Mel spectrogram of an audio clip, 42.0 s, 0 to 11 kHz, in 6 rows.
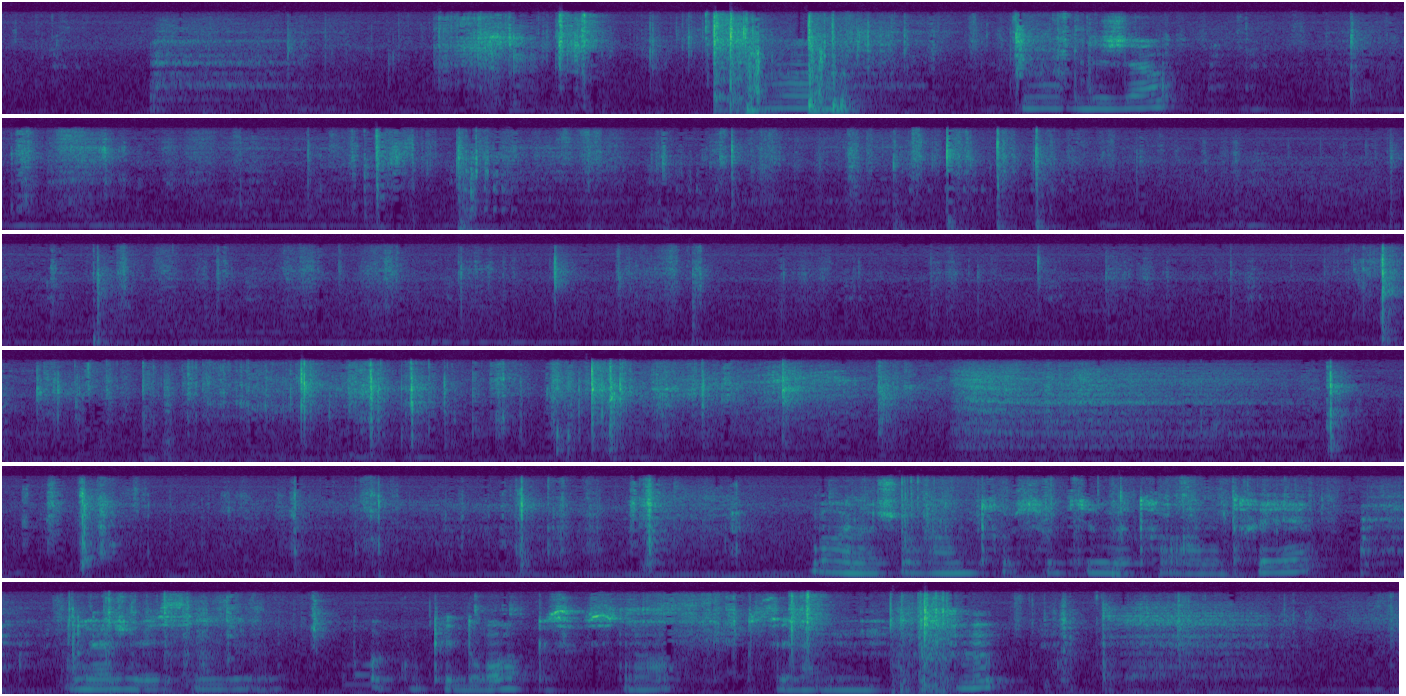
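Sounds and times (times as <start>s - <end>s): paper rustling and crinkling: 2.2s - 25.6s, 28.1s - 31.7s, 35.3s - 36.8s, 38.4s - 40.6s.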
